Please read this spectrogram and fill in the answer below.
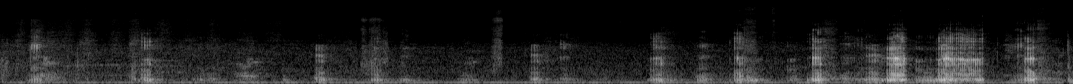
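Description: Young pigs grunting in short separate grunts, which come faster and louder in the last few seconds.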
